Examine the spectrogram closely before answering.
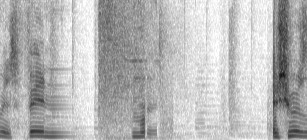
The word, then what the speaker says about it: Mertens: And then people would keep pronouncing it in Call of Duty lobbies as Finn Martinez. And I'm like, what are you talking about? Finn Martinez. Where are you getting the Martinez from? It's Mertens. And I don't know.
